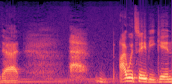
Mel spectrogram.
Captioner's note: sighs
